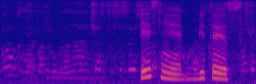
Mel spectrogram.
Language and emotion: Russian, neutral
